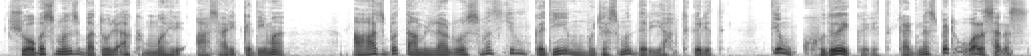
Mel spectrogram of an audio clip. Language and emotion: Kashmiri, happy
